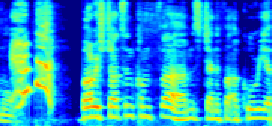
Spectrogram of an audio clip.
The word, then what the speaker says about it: Arcuri: Boris Johnson confirms Jennifer Arcuri. How do I say this name? Arcuri? – Arcuri, yeah.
